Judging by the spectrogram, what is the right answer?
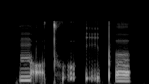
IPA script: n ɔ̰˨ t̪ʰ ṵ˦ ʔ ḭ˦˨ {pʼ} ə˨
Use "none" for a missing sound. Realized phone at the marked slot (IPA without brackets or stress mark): pʼ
